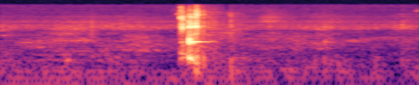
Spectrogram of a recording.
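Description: A man drinking from a water bottle close to the microphone, with one short, sharp throat sound about a second in as he finishes the drink.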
